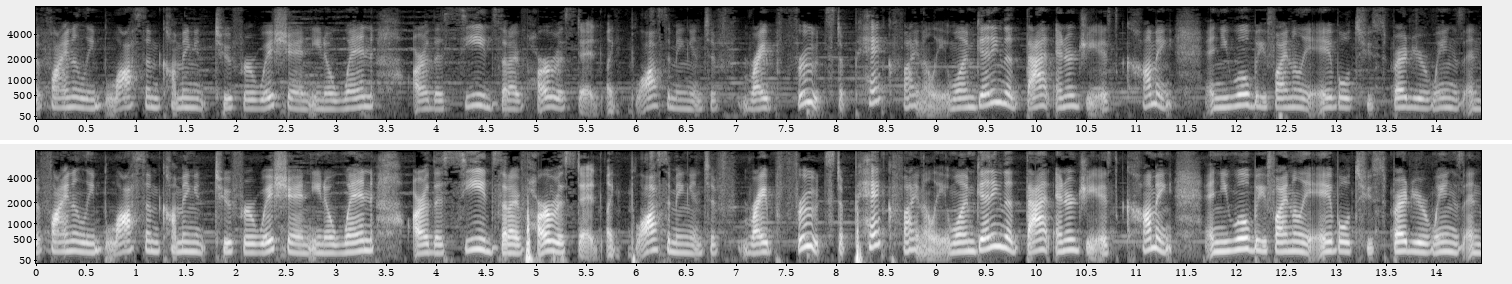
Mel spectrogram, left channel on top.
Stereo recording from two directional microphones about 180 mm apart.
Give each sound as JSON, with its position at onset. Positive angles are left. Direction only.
{"t": 0.0, "sound": "speech", "side_deg": -35}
